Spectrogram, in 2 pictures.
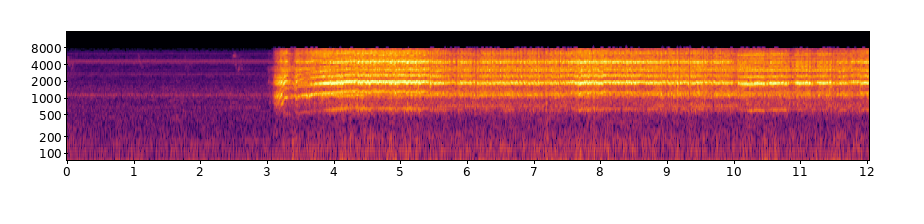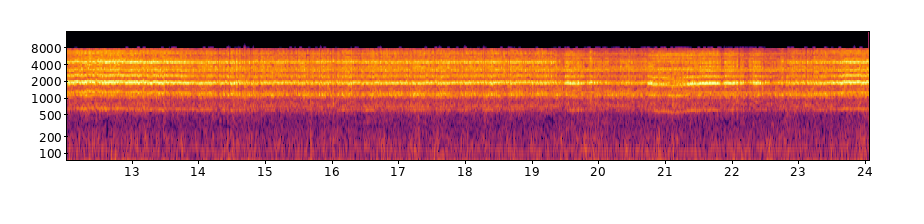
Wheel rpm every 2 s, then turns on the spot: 0, 50, 160, 160, 170, 170, 170, 160, 160, 170, 160, 160.
none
